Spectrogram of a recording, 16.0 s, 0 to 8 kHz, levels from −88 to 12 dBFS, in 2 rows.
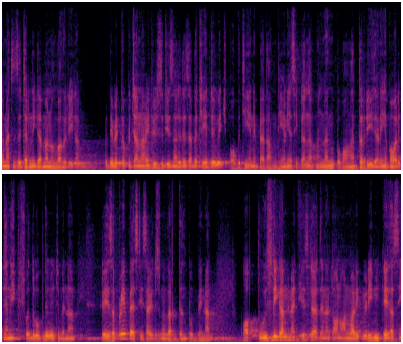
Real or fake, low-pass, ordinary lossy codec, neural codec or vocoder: fake; none; none; codec, 16 kHz, 0.5 kbps, X-Codec, HuBERT features, trained on balanced general audio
